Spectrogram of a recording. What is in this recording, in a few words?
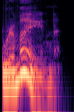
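"remain", British English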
